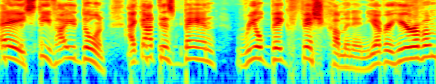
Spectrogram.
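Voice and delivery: put-on Pennsylvania accent. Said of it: "this strong Pennsylvania accent".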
